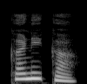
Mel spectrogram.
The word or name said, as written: ಕಣ್ಣಿಗೆ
